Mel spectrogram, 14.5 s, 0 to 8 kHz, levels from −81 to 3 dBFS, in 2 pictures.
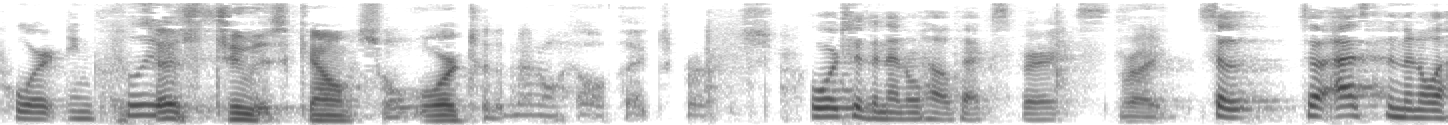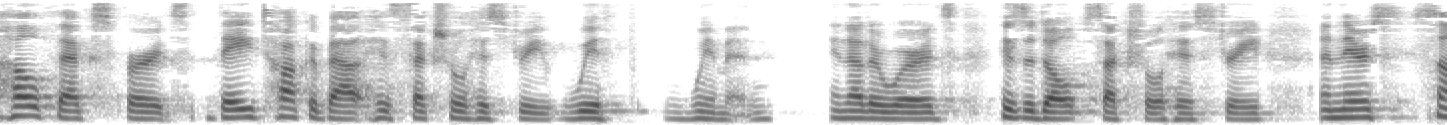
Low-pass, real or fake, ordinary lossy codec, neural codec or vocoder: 7.2 kHz; fake; MP3, 32 kbps; autoencoder, 48 kHz, 32 numbers a frame, DAC-VAE, trained on Japanese speech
